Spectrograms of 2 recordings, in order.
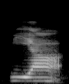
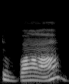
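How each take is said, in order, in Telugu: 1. అచ్చుకు ముందు v తర్వాత y glide వస్తుంది. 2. v నేరుగా అచ్చులోకి వెళ్తుంది. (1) "V Y A" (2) "It's not Va"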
